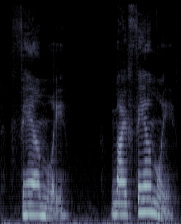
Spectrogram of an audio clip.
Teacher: Emphasis on the first syllable and the a vowel sound, family. My family.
